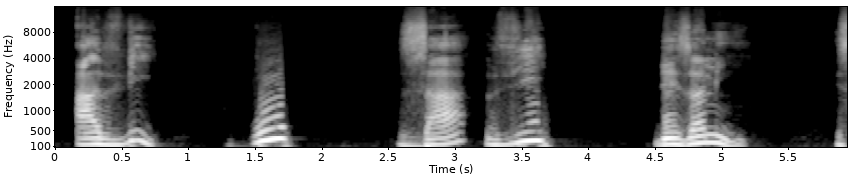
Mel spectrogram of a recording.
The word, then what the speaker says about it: des amis: Des amis. So this one sounds like za. Des amis. This one silent. We don't pronounce this. We don't pronounce this, but you write it.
